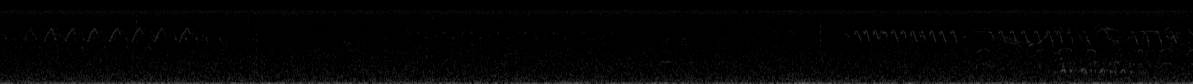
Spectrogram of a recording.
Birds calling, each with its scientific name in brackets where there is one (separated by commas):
Hawaii Amakihi (Chlorodrepanis virens), California Quail (Callipepla californica), Eurasian Skylark (Alauda arvensis), Wild Turkey (Meleagris gallopavo)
